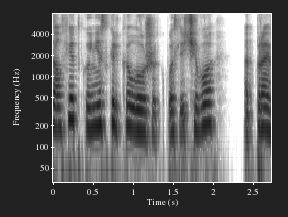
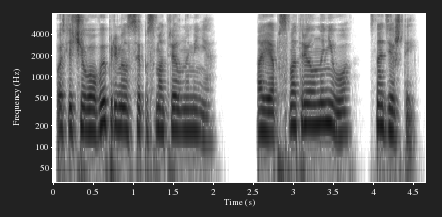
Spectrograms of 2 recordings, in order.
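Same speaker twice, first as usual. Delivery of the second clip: plain reading voice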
